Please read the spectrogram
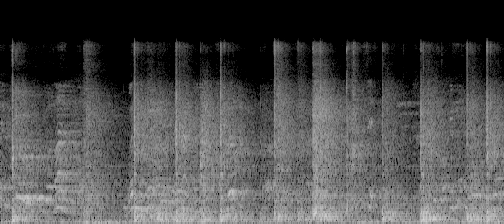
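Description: Basketballs bouncing on a hardwood gym floor: a string of irregularly spaced thuds that ring on in the big hall, with voices in the background.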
